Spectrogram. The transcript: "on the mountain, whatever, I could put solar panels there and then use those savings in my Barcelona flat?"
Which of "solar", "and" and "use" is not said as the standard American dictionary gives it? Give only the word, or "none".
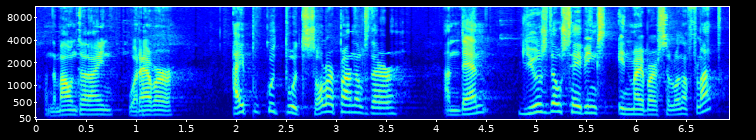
none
